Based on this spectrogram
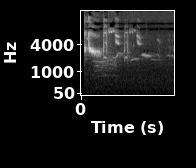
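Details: Blackbird singing in a Somerset garden during lockdown: a loud fluty whistle that slides downward, then softer, quieter warbled notes trailing off over under two seconds.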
